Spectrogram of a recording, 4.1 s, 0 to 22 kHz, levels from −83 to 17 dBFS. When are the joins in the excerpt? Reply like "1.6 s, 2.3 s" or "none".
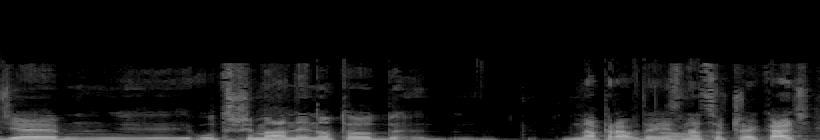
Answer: none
